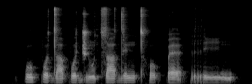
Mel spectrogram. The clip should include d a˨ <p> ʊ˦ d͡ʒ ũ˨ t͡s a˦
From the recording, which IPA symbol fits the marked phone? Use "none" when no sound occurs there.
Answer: p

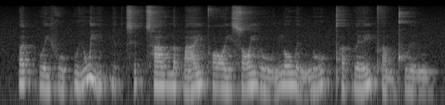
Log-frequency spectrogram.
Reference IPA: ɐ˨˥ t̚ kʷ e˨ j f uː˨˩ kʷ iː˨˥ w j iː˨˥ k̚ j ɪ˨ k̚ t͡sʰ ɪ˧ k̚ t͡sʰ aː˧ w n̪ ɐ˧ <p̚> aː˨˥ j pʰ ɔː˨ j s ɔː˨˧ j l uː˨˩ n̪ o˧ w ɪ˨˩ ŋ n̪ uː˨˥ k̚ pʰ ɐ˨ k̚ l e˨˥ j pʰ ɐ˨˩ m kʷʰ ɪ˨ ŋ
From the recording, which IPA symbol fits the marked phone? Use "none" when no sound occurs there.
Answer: p̚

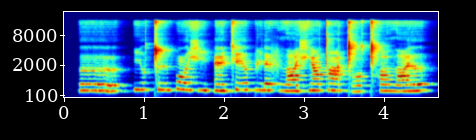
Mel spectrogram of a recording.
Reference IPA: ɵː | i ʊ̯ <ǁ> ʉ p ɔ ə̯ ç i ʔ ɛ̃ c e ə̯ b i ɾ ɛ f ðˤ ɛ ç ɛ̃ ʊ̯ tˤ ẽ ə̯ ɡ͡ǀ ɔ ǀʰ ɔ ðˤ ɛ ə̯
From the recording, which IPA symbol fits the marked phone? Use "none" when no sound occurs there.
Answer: ǀ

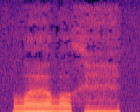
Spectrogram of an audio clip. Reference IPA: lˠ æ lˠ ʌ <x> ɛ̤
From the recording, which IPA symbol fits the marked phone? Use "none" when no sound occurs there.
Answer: x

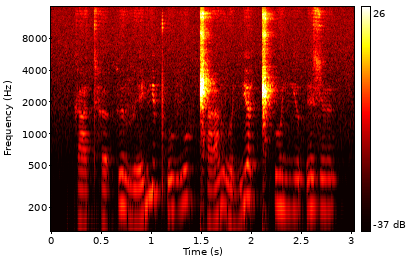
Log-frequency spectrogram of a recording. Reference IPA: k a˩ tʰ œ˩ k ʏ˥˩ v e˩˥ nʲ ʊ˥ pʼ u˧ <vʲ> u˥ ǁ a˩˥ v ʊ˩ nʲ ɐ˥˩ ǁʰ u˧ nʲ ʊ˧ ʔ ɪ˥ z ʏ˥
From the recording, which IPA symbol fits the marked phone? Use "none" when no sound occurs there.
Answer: v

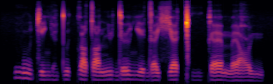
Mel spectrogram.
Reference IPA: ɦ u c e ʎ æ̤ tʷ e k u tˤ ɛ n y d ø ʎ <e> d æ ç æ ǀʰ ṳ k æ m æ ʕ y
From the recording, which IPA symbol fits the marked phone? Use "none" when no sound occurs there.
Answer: e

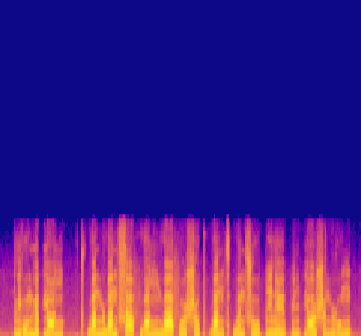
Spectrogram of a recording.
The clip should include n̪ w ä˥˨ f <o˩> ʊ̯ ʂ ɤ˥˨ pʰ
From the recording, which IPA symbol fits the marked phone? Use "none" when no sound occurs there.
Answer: o˩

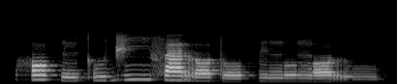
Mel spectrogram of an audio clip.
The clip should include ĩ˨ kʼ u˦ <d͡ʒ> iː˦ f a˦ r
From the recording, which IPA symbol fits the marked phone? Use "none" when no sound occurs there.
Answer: d͡ʒ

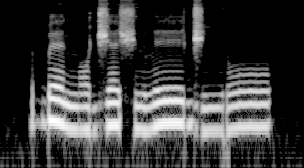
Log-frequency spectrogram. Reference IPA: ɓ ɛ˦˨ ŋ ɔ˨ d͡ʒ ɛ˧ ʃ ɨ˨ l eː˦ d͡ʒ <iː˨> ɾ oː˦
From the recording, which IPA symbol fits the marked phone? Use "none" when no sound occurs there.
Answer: iː˨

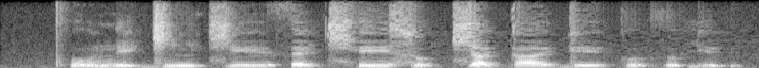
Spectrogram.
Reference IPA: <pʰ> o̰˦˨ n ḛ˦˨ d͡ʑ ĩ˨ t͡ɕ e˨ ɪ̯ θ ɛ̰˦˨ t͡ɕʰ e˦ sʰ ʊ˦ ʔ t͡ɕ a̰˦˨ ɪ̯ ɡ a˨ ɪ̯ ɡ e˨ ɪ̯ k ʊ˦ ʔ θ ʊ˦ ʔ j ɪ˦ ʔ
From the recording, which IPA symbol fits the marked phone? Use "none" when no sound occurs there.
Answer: pʰ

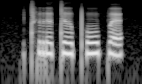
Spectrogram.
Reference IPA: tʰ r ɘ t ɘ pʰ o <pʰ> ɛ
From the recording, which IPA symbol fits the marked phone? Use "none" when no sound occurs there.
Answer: p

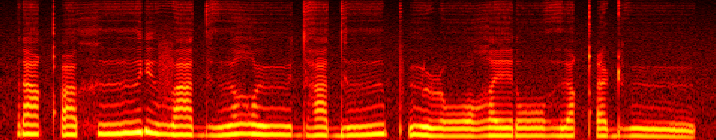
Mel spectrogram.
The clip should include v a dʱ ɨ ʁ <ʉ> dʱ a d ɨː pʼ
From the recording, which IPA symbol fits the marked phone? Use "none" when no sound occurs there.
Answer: ʉː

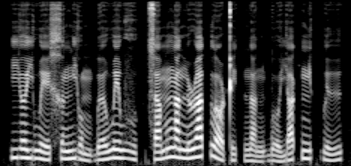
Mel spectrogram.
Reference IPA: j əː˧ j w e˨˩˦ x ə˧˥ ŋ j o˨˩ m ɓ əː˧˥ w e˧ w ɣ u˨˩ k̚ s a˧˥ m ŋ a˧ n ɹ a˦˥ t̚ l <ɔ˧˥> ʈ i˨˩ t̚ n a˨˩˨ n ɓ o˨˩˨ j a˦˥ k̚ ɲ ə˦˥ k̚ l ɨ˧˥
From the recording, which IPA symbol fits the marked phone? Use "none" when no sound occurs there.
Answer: ɔ˨˩˨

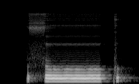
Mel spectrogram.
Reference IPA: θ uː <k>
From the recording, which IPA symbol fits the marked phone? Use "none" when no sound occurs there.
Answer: k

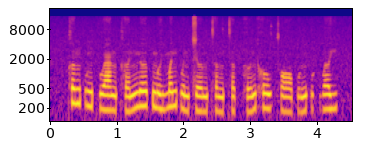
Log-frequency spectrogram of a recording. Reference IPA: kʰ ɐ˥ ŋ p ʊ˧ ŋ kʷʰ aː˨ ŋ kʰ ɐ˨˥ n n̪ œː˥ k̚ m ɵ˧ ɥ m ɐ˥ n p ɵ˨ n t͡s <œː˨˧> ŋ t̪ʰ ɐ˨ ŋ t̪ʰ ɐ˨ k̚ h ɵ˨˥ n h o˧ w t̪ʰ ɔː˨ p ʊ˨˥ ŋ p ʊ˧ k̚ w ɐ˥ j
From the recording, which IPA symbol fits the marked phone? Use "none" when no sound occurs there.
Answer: œː˨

